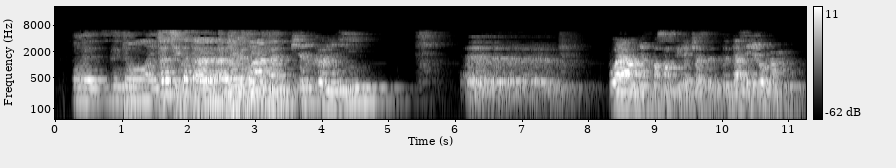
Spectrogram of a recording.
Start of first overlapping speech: 2.1 s

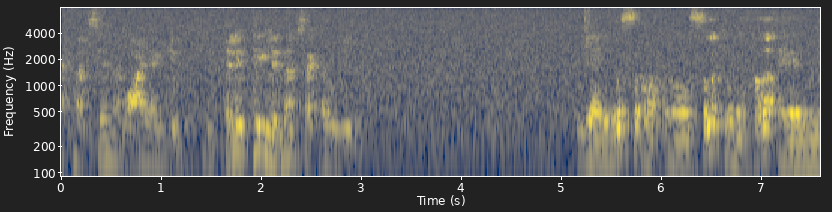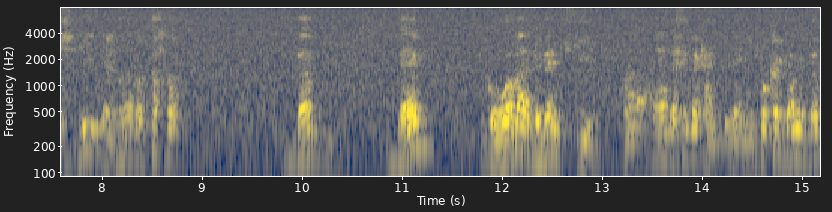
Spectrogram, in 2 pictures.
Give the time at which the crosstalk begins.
none

